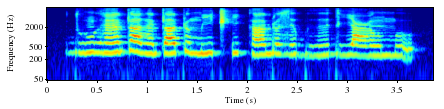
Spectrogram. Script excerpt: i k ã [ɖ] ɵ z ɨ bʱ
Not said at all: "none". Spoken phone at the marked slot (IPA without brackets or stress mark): ɖ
